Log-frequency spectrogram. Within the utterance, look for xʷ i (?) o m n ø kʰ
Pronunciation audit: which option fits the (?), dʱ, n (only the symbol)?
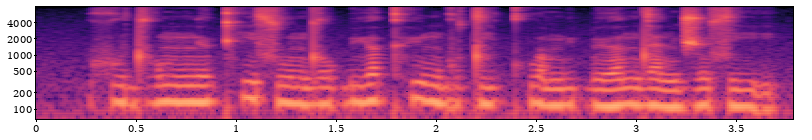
dʱ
